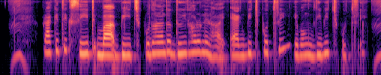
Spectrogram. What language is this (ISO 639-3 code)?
ben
